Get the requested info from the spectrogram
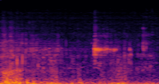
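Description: Muffled underwater rumble of water being churned by swimmers and a swimming otter, picked up by a camera submerged in a pool. It is loudest at the start and eases off, with a few faint clicks and a brief high tone about a second in.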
